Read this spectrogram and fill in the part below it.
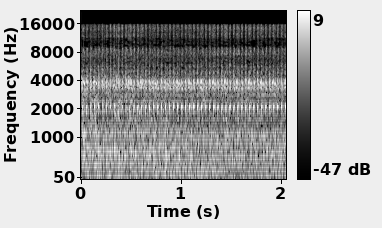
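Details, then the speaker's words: Fast, even, smooth idle with no misses or knocks on a 2013-2016 Ford Escape 1.6L with 160,000 miles, after valve cover and gasket replacement and new iridium spark plugs; smoother than before, healthy idle. "so anyways sounding real good and uh this looks gonna do it"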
